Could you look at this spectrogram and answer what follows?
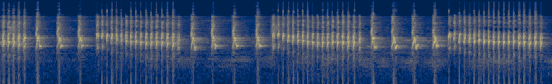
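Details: Vigorously singing male long-tailed shrike delivering long, fast, buzzy trills, about four pulses a second, interrupted by sharp single chirps and varied notes.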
